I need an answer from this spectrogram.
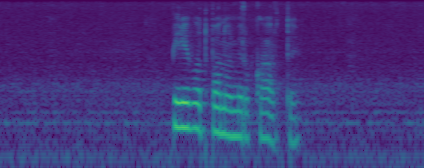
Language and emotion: Russian, neutral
